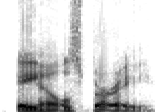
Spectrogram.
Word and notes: Aylesbury: American English

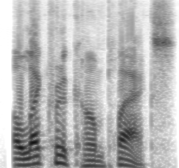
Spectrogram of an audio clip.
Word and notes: Electra complex: American English

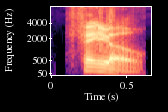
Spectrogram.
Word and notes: FAO: American English

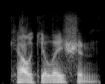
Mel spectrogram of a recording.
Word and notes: calculation: American English

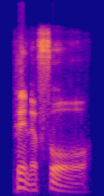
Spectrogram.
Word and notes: pinafore: British English

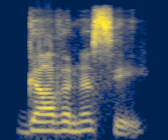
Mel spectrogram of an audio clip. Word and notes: governessy: Indian

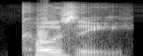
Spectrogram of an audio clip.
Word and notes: cosy: American English

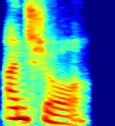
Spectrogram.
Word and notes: unsure: Indian

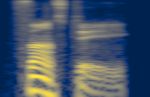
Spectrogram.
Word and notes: fusty: British English

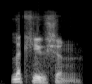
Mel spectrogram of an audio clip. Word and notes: locution: British English

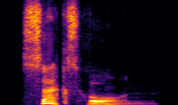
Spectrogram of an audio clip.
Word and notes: saxhorn: British English

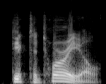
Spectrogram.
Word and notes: dictatorial: American English

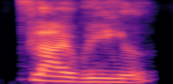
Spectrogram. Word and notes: flywheel: Indian

